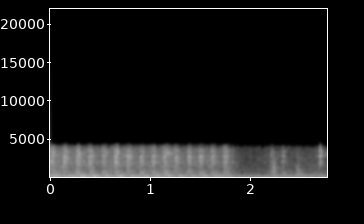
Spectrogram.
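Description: Vintage Kenmore Model 29 sewing machine with a size 16 needle stitching through five layers of Levi's denim, a steady rapid mechanical chatter that runs for most of the clip, then eases into a lighter, slower patter near the end.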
